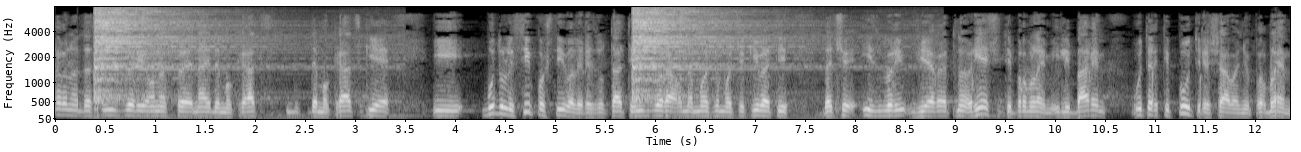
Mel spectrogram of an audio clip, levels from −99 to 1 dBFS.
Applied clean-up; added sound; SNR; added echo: none; Hi-hat; 0 dB; none.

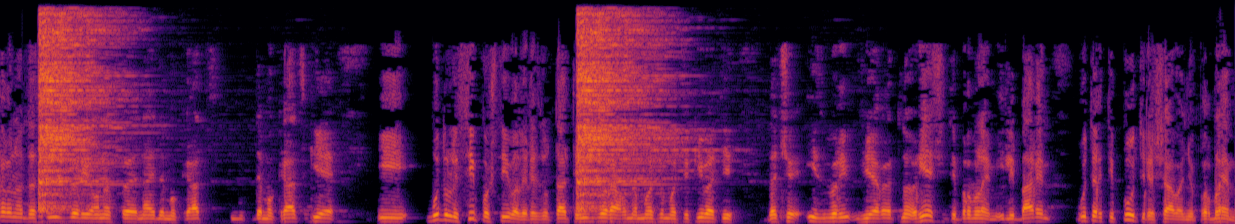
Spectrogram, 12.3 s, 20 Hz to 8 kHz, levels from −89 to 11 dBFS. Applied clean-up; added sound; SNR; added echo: classical method log-MMSE.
